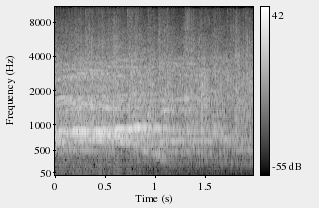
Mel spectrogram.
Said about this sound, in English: We have some cheering in the background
